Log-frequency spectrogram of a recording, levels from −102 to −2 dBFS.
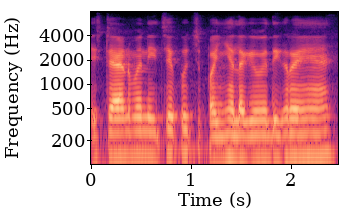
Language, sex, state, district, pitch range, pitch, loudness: Hindi, male, Uttar Pradesh, Shamli, 120-130 Hz, 125 Hz, -19 LUFS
